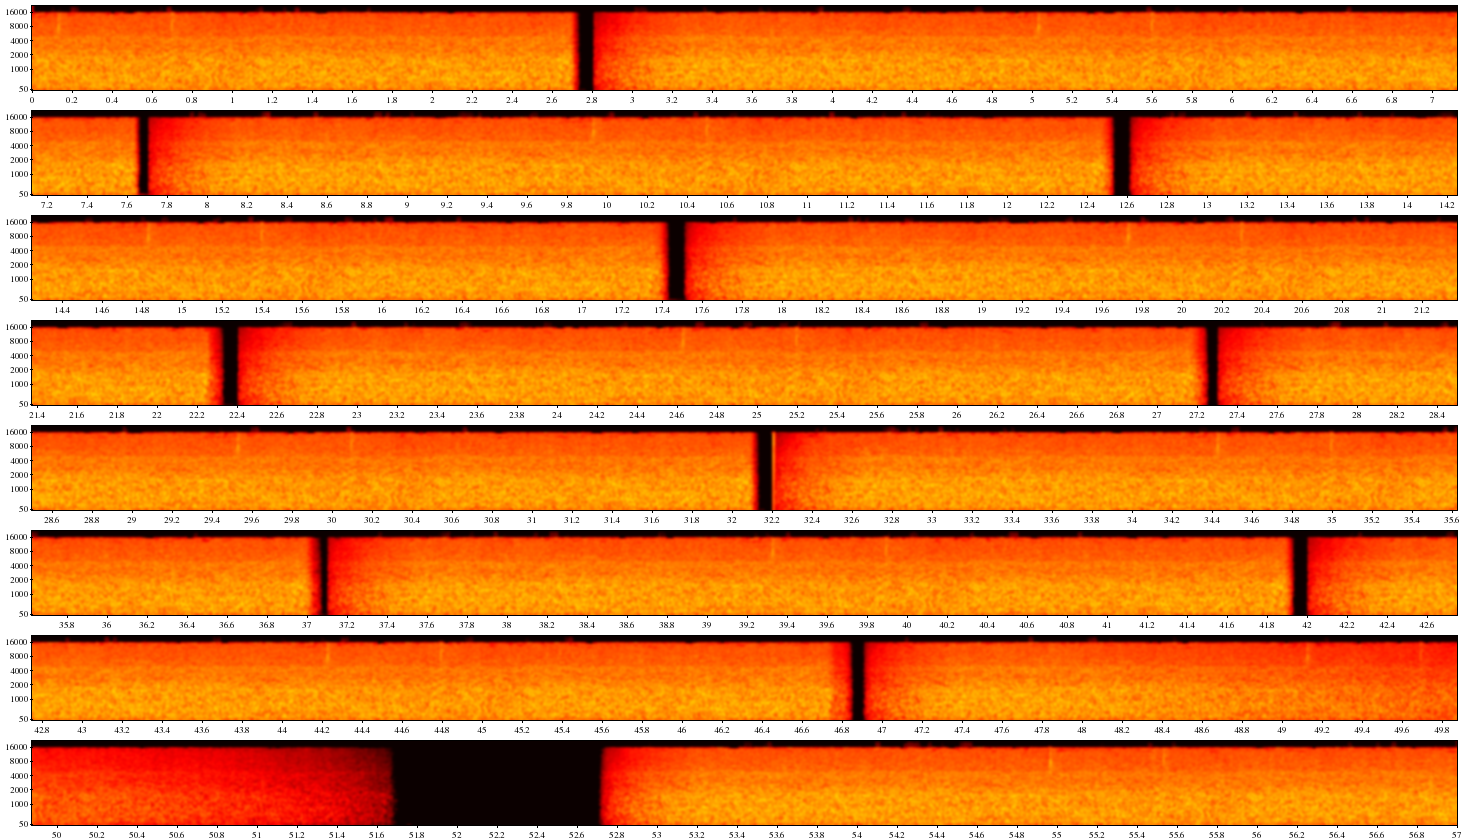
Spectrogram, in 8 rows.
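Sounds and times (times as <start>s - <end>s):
steady rain: 0.0s - 51.7s, 52.7s - 57.0s.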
